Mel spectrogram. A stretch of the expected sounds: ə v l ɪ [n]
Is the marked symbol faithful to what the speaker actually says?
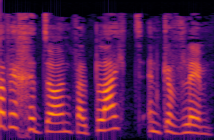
no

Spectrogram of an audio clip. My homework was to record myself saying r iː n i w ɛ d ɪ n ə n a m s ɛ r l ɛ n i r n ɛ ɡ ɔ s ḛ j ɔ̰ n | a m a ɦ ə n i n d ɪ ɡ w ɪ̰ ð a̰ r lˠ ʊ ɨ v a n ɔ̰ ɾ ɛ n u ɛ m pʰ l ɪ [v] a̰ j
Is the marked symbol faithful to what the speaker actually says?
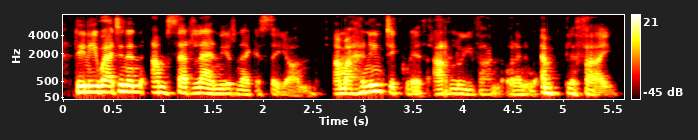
no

